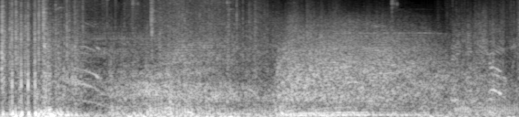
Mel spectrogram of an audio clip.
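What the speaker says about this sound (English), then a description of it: "Enemy precision airstrike." A precision airstrike in Call of Duty Modern Warfare multiplayer brings a dense rumble of explosions and booming blasts, loud and continuous, with a burst of gunfire at the start.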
